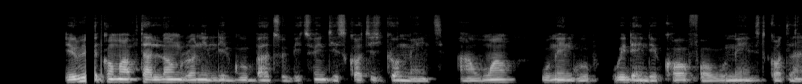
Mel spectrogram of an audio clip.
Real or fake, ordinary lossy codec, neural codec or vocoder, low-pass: fake; none; vocoder, 22.05 kHz, 80 mel bands, WaveNeXt; none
